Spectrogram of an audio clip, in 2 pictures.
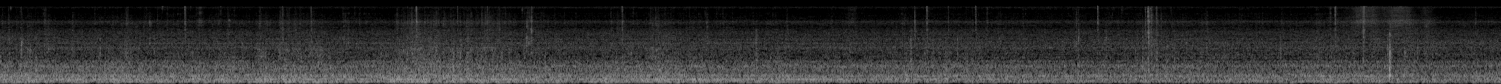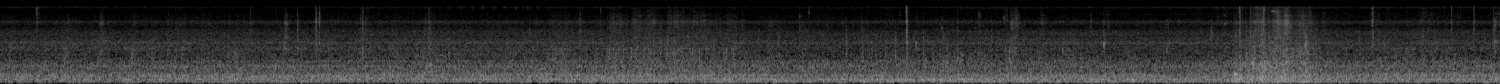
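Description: Steady road and engine noise heard inside the cabin of a moving car, with a few faint clicks and a brief louder rush near the end.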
